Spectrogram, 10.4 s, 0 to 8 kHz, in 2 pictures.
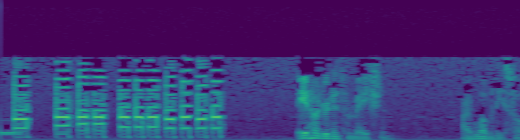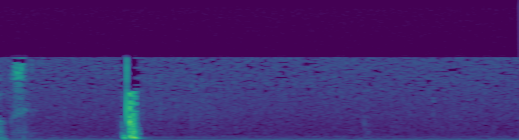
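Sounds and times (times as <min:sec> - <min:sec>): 
touch-tone telephone dialing a number: 0:00.0 - 0:02.2
speech: 0:03.0 - 0:05.6.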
